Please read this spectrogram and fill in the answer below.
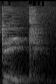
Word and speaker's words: Deke: Although I think it's pronounced Deke Slayton.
